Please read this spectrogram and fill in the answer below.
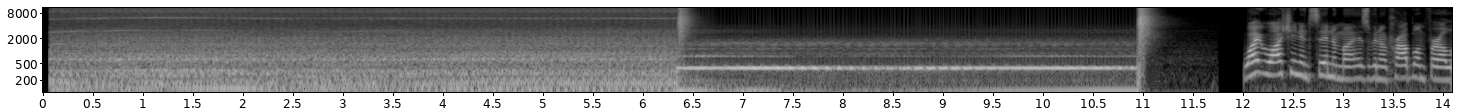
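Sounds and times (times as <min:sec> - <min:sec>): machine hum: 0:00.1 - 0:11.0
steady ringing tone: 0:00.2 - 0:10.9.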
